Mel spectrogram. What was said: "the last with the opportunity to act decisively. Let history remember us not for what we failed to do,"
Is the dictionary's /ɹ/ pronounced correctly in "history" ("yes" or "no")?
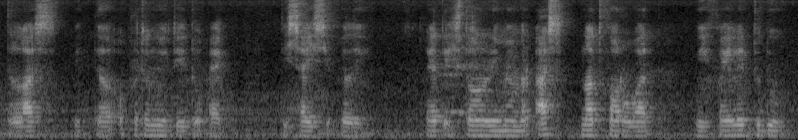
no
